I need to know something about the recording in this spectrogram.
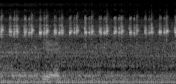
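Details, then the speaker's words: Fast, steady high-pitched chirp right after start-up; the belt is suspected, or possibly a rotating pulley below it, not confirmed; engine oil applied as the fix. "ये वाली जो आवाज़ अभी आप सुनाई दे रही होगी आपको, ये जो आवाज़ है तो ये बेल्ट की भी हो सकती है।"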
